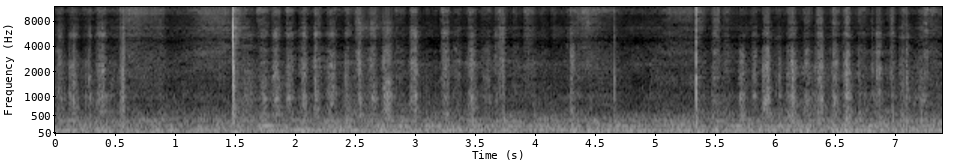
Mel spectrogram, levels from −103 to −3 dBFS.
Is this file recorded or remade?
remade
